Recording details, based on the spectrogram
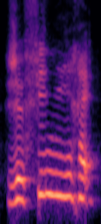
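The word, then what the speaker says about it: finirais: Pour le conditionnel présent, on va prononcer et un e ouvert. E, je finirai. D'accord ? Et pour le futur simple, on va prononcer un e fermé.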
